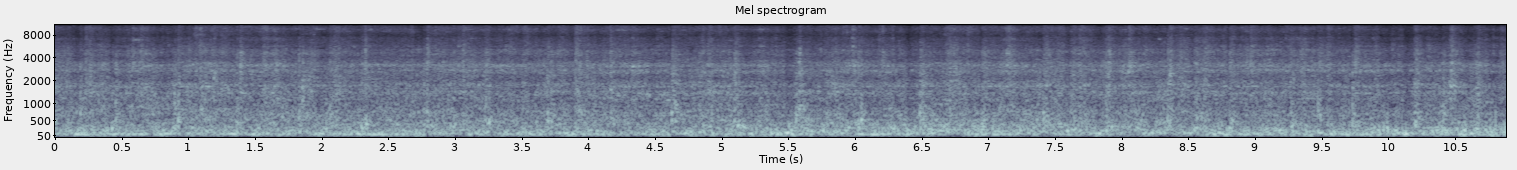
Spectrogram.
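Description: A Pakistan Railways passenger train running, heard from on board: a steady, loud rumble of the moving coaches with irregular clicks of the wheels over the rail joints.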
